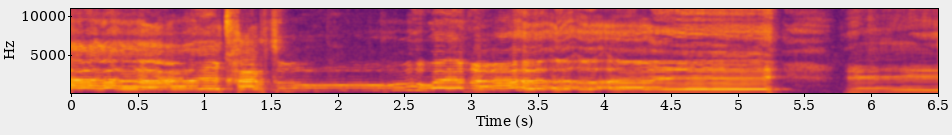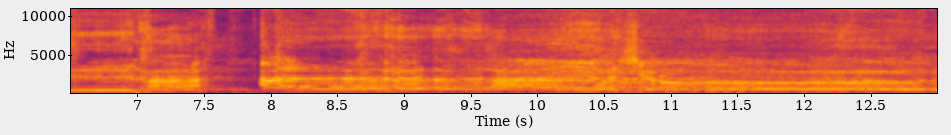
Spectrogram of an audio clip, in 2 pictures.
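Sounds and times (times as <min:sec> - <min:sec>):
elderly woman singing: 0:00.0 - 0:13.0.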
